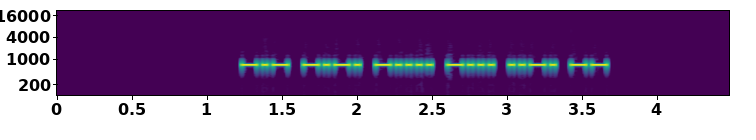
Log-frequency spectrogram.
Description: Morse code, heard as a keyed tone, about 36 wpm, 700 Hz. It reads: KC6BFM
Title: USA Call Signs - 6 Characters - 6x Character Spacing - 35wpm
